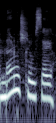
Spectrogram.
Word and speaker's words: Marechaussee: once played the Marechaussee Hunters. Oh, that's how you pronounce it.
